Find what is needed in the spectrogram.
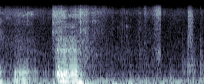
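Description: A man clearing his throat once about half a second in, a short low voiced sound that drops in pitch. A couple of faint clicks follow near the end.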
